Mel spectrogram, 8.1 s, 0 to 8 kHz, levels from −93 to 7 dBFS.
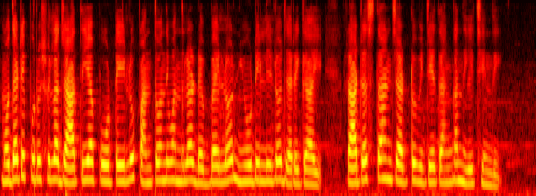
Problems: none marked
